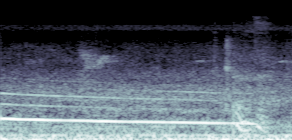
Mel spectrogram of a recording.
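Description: Young baby's long, drawn-out cry on one held note that slowly falls in pitch, ending with a short downward slide near the end.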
